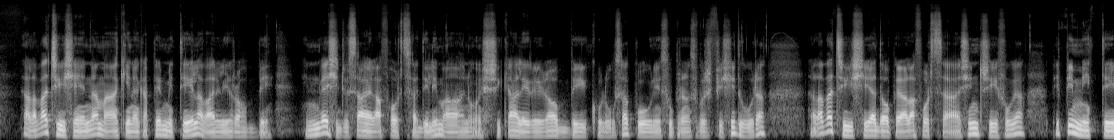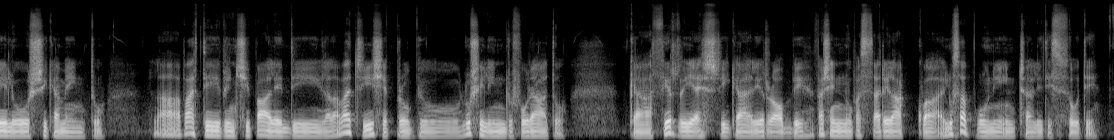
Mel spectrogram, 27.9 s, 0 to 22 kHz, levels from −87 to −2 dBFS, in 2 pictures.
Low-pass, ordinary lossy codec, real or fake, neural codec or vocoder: 19.8 kHz; none; real; none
